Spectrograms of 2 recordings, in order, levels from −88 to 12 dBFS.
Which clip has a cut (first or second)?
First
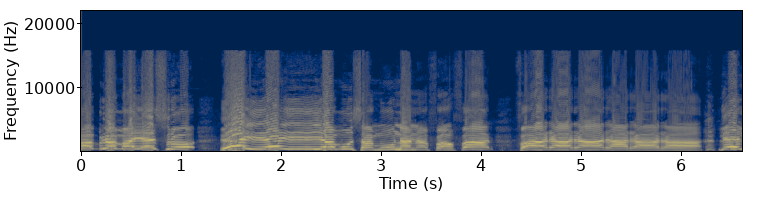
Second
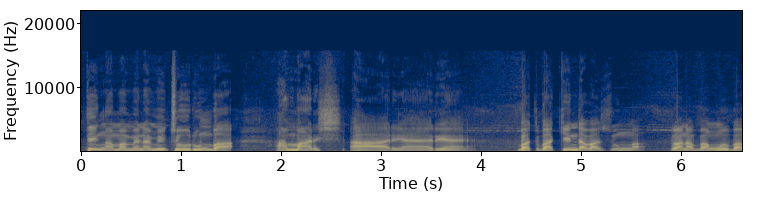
second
